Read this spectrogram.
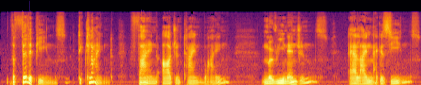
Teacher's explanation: Note particularly the stress. INE endings that are stressed all have long I sounds, the short I1 sound being confined to unstressed endings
